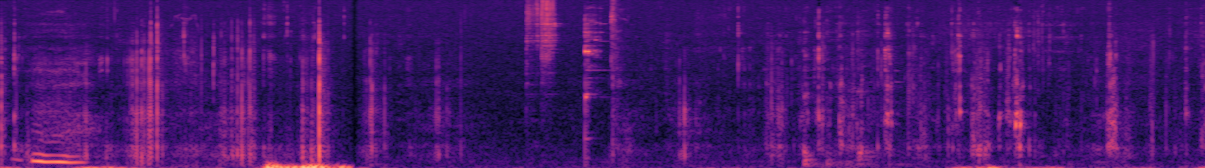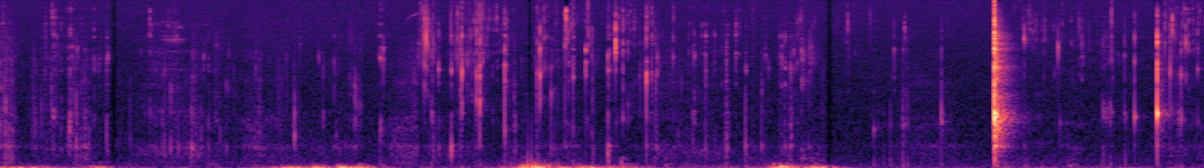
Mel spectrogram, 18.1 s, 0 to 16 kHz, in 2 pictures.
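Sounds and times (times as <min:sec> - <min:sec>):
crunchy chewing: 0:00.0 - 0:03.5, 0:05.0 - 0:16.0.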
